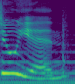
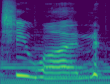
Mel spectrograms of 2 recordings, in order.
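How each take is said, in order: First: The name is said as Shuyan. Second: The name is said as Shiwan. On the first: The speaker calls it right. "It's Shuyan" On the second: The speaker calls it wrong. "It's not Shiwan"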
